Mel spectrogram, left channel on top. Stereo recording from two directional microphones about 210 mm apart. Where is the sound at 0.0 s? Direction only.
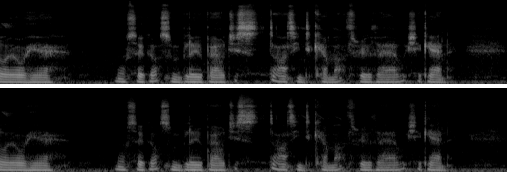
Centre (ahead or behind).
